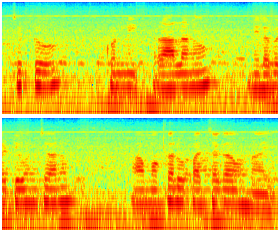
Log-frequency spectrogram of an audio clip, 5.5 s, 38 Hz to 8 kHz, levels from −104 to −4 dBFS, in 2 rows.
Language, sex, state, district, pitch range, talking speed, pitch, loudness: Telugu, male, Telangana, Mahabubabad, 130-140 Hz, 100 wpm, 135 Hz, -19 LUFS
